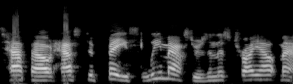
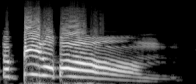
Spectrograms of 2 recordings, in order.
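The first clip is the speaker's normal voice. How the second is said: slow, drawn-out, much louder and higher shout of the move name; excited shout; 7 semitones higher, 12 dB louder, much slower than usual. Acted. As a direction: stretch it out like the big finisher just landed. Finisher hits, commentator erupts.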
